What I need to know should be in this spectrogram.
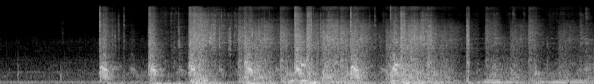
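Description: A crowbar smashes repeatedly against wooden boards.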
